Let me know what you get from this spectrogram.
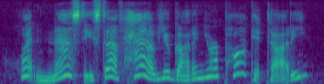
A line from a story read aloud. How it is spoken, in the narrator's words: exclaiming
